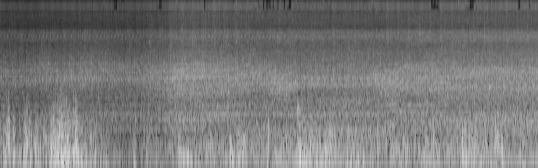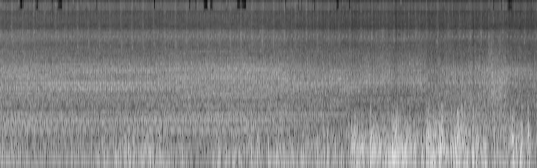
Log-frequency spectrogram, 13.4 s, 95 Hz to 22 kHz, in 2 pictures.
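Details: Honda with D14A4 engine, cold start: irregular light knocking about three or four per second over the cold idle; cold-start engine knock, cause unknown.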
